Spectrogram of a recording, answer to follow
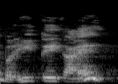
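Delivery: ordinary talk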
